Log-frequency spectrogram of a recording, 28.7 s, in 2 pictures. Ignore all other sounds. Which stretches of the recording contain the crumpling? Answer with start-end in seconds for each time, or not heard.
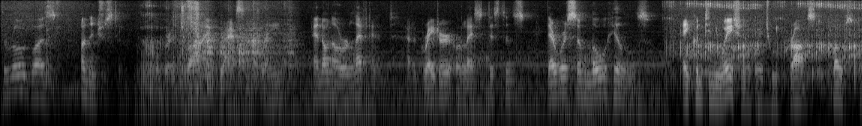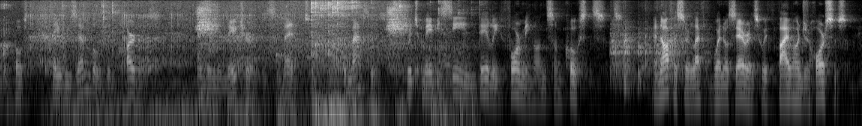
3.2-5.0, 24.5-26.2.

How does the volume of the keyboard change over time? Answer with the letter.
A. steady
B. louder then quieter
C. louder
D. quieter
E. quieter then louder
B.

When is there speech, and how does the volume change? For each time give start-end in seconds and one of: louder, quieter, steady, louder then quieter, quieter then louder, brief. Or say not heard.
0.1-28.6 louder.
